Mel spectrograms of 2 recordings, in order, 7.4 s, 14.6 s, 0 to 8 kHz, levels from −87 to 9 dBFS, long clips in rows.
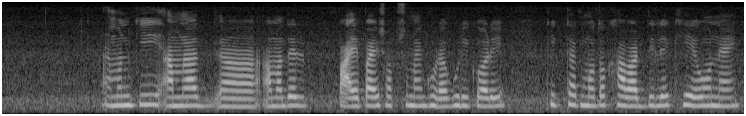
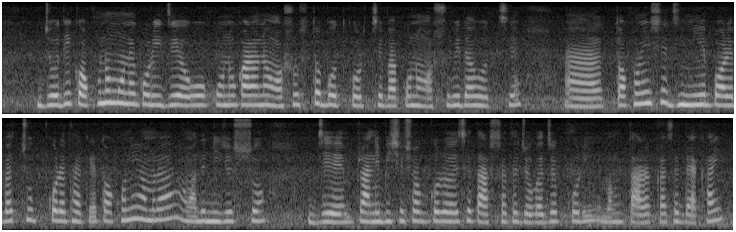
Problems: none marked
